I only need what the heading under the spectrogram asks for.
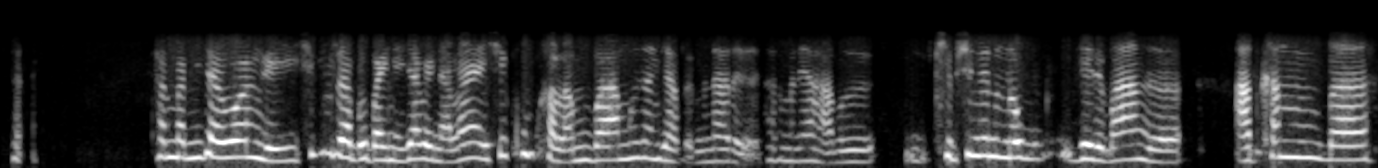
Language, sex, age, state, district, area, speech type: Bodo, female, 45-60, Assam, Kokrajhar, urban, conversation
